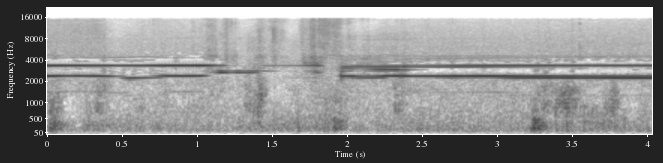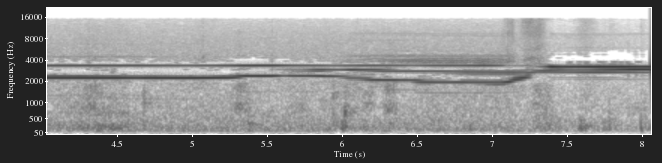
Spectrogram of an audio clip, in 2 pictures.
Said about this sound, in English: This sound happens when the hearing aid mold is not sealing in your ear canal. You will then hear squealing or feedback from the hearing aid.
